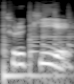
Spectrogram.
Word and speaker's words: Türkiye: By the way, the correct pronunciation and spelling of the country is Türkiye.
